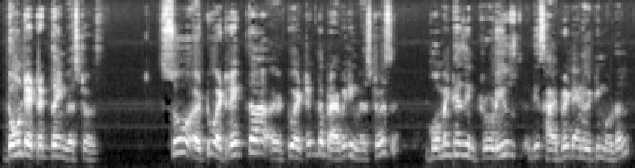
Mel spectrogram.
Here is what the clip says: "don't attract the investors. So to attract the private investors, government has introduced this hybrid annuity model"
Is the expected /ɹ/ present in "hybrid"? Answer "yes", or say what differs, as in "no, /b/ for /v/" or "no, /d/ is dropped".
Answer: yes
